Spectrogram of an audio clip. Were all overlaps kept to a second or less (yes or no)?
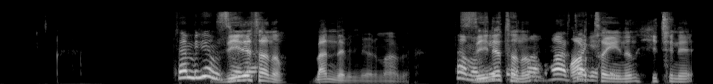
no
